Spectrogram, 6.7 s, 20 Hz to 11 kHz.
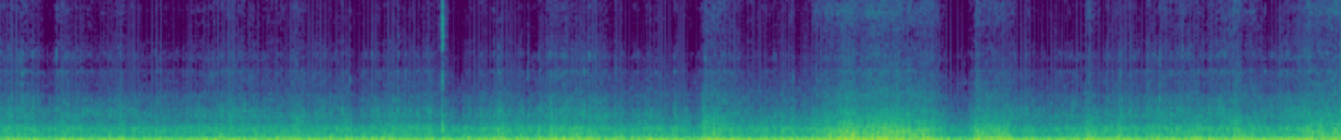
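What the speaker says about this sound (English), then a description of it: "engine note wise, that's quite pleasing." A Honda CB500X motorcycle engine drones steadily while riding on the road, heavily mixed with loud wind rush, with no talking.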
